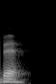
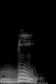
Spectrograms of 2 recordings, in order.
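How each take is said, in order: First: The vowel after b is lax and incomplete. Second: The vowel after b is a clear ee. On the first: The speaker calls it wrong. "I'm not pronouncing the kasrah as it should be" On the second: The speaker calls it right. "It should be b"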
